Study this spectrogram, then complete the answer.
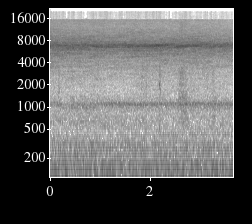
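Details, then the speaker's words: Semi truck with a constant high, sharp hiss and thin squeal, audible from a distance after backing out from underneath; air leaking from a broken air dryer purge valve, part not orderable until Monday. "but that was the problem that we're having but as you can tell that part has to get ordered it's not going to get ordered until Monday but you can hear it clear as day from here it is a big part that's broken guys"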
